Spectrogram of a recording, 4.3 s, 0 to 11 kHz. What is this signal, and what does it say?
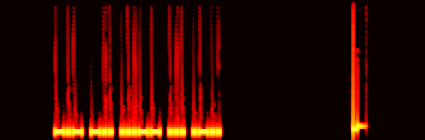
Morse code, heard as a keyed tone, about 40 wpm, 700 Hz. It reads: KD3SL
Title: USA Call Signs - 3x Character Spacing - 40wpm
